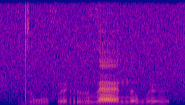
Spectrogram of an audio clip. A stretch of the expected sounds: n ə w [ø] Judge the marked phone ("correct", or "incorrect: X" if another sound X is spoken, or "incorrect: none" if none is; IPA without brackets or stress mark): correct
